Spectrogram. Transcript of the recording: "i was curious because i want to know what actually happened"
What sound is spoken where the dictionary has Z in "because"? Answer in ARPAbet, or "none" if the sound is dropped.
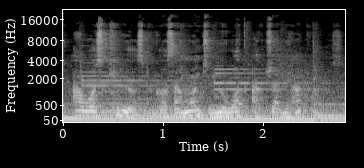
S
